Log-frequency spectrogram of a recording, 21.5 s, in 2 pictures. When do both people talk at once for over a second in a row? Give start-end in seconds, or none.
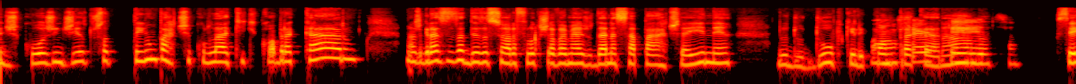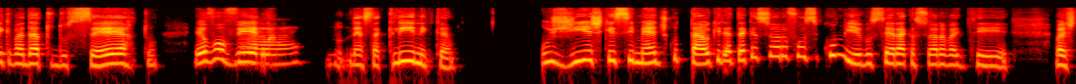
8.7-9.9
